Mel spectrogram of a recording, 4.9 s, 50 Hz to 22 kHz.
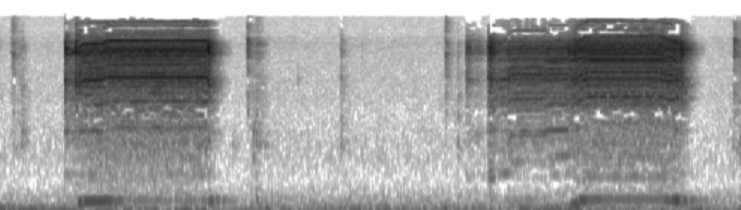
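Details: Xing 2207 brushless FPV quad motor, two brief spin-ups before bearing replacement: shrill, gritty whine over a rising motor tone, a rough rasp; worn motor bearings, to be replaced with 684ZZ 9x4x4 bearings.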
